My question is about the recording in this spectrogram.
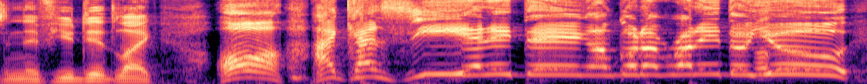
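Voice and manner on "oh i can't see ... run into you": put-on high, drawn-out shouted Chinese accent; mock Chinese accent. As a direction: wail it slowly in a hammed-up Chinese accent. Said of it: "like, you do a Chinese driver".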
